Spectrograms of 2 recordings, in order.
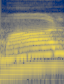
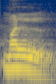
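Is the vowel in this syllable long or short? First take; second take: long; short. First: The vowel is held long. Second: The vowel is cut short. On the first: The speaker calls it wrong. "மால் என்று சொல்லாமல்" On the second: The speaker calls it right. "நீட்டுற அலிஃபை விட்டுறணும்"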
